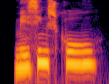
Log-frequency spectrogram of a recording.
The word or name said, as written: messingskrue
